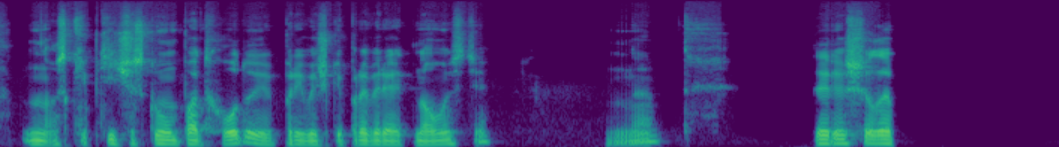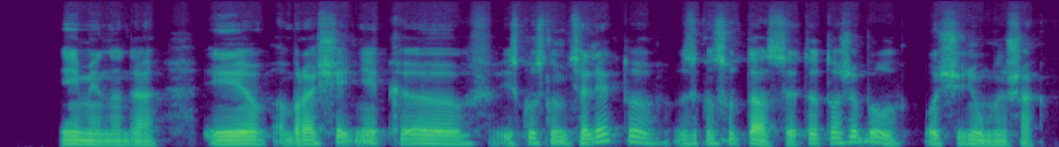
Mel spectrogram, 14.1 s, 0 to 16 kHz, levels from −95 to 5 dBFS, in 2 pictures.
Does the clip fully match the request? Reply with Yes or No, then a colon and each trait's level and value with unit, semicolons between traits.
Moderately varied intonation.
Yes: average, 3.5 semitones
